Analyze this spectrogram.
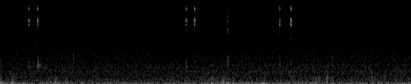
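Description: Computer mouse button clicks, faint: three quick press-and-release double clicks, about a third of a second in, about two seconds in and near three seconds in.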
